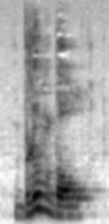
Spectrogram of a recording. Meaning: flower bulb
- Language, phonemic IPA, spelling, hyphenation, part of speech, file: Dutch, /ˈblum.bɔl/, bloembol, bloem‧bol, noun, Nl-bloembol.ogg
